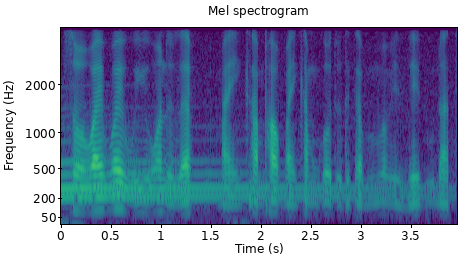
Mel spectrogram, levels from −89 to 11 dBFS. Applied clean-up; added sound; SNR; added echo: none; Guitar; 6 dB; none.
